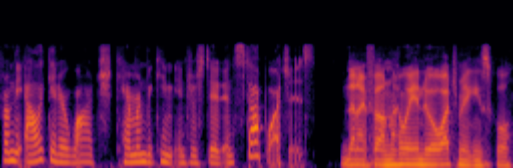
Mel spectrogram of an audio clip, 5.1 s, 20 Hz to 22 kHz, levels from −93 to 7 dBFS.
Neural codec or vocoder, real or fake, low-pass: none; real; 7.2 kHz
